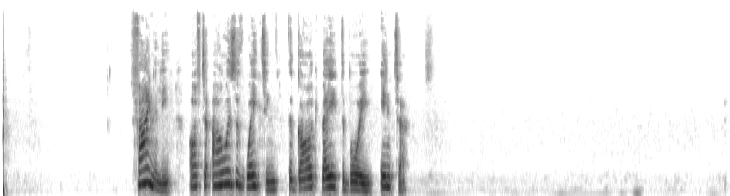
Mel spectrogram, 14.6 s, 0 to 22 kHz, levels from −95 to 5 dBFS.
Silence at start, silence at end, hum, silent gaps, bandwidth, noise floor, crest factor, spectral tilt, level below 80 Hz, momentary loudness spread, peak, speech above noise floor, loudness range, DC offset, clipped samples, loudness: 0.05 s; 6.5 s; none; none; 16 kHz; -88 dBFS; 20 dB; -6 dB/octave; -62 dBFS; 12 LU; -4 dBFS; 70 dB; 5 LU; under 0.1%; under 0.1%; -20 LUFS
